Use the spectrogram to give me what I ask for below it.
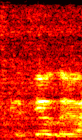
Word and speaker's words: Cthulhu: call of the feeling hp has stated that there isn't actually a correct way to pronounce cthulhu as the human tongue can't make the noises needed for its accurate title that's pretty cool so maybe if one day you're choking on some vanilla pudding and start coughing you might just say stain by accident the most popular pronunciation is how i'm saying it now cthulhu is also known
